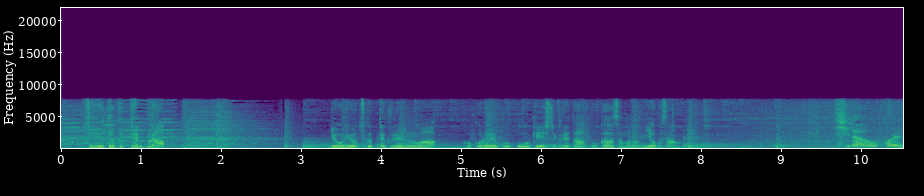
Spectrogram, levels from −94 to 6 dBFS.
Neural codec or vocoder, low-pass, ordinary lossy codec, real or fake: none; none; none; real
